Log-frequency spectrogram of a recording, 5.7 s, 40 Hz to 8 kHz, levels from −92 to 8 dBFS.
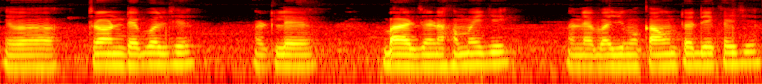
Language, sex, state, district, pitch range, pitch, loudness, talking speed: Gujarati, male, Gujarat, Gandhinagar, 130-145 Hz, 135 Hz, -20 LUFS, 145 wpm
